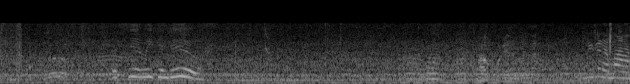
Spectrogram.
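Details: Honey bees around comb from a hive found in a felled tree, left outside for the bees to clean out: many-bee drone with individual bees flying close by in wavering, rising and falling whines, over a low steady rumble.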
